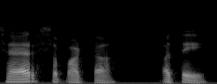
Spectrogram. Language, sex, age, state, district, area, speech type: Punjabi, male, 18-30, Punjab, Jalandhar, urban, spontaneous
